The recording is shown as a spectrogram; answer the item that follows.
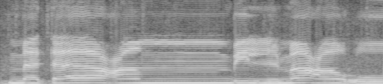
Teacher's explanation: यहाँ पे तजवीद का कायदा इक़लाब हो रहा है। नून साकिन या तनवीन के बाद हर्फ बा आ जाए तो नून साकिन या तनवीन को मीम में बदल देते हैं। जब हम मीम में बदलते हैं तो मीम ही पढ़ी जाती है, ना कि नून साकिन या तनवीन।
